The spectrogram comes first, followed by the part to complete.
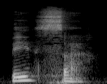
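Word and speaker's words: פסח: a sua origem verbal palavra Páscoa em hebraico se pronuncia pensar e se escreve com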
